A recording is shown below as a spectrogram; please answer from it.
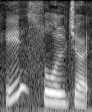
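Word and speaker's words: soldier: एंड अ सोल्जर, देखिए friends इसमें डी का यूज़ हुआ है लेकिन हम इसको जे से प्रोनाउंस करेंगे, इसको हम बोलेंगे ए सोल्जर।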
